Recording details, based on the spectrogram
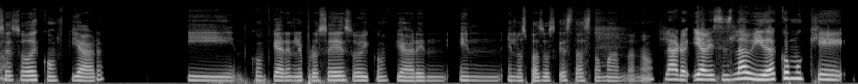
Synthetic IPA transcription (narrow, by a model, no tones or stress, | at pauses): e̞so̞ðe̞ko̞ɱfjaɾ | iko̞ɱfjaɾe̞ne̞lpɾose̞so̞iko̞ɱfjaɾe̞nenenlo̞spas̬o̞ske̞ːst̪ast̪o̞mãnd̪o̞̰no̞̰klaɾo̞ʔiaβ̞e̞se̞zlaβiðako̞mo̞kʰe̞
